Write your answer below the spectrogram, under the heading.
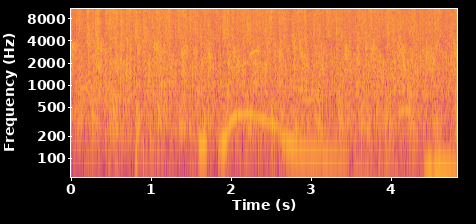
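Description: A studio audience at the RFM radio station applauds a live music performance steadily, a dense wash of clapping that stays loud and even throughout, with a brief voice-like glide rising and falling beneath it.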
